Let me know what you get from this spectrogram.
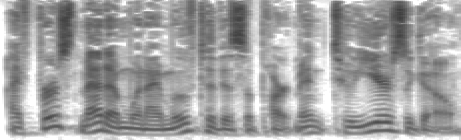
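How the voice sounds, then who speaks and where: A man's voice: mid-range voice, big pitch swings, fast talker, husky, no echo, studio quality. A man answering questions in a scripted textbook dialogue, plain and carefully enunciated.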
